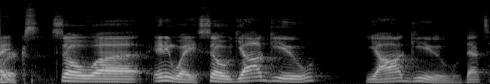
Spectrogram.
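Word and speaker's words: 야구: So anyway, Yagyu, that's how you pronounce the word for baseball in Korean, South Korean.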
